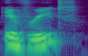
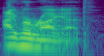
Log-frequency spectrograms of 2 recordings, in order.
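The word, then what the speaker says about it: עברית: So, for instance, a Black Hebrew Israelite eh? would pronounce the word Ivrit, Hebrew, probably something like Ivarayat.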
